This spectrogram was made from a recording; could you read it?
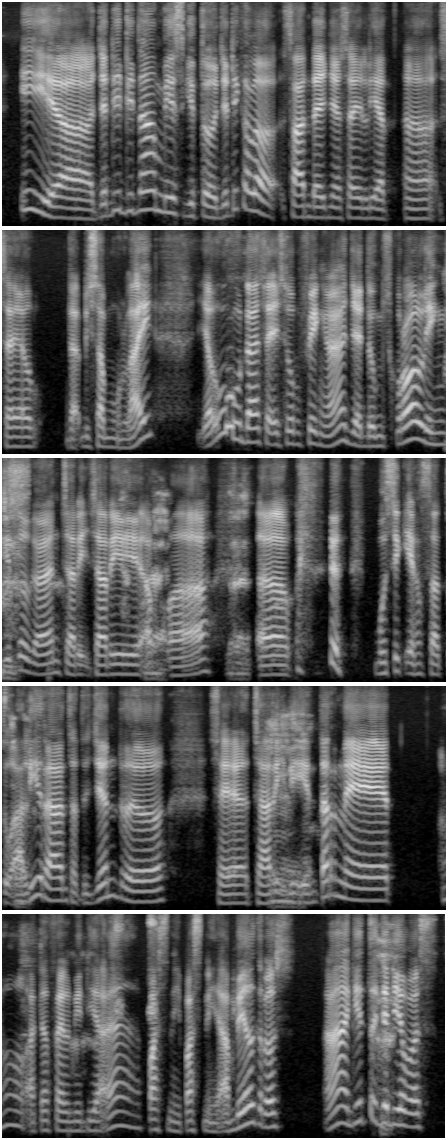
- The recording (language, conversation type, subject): Indonesian, podcast, Bagaimana kamu mengatasi kebuntuan kreatif?
- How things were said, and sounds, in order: static; in English: "surfing"; in English: "doom scrolling"; chuckle; laugh; other background noise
